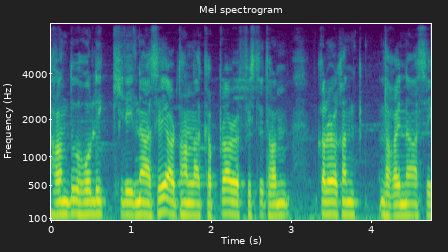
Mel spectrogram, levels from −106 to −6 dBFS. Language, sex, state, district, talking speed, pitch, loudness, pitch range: Nagamese, male, Nagaland, Dimapur, 265 wpm, 135 Hz, -15 LUFS, 125-140 Hz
